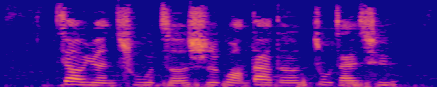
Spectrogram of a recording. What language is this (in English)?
Chinese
